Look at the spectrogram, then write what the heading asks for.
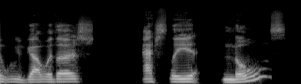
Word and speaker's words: Knowles: And today we've got with us Ashley Knowles? Knowles, yes, you got it right. Okay. Yes. I figured that's how you pronounce it, but I just like question mark because I'm wrong bird.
